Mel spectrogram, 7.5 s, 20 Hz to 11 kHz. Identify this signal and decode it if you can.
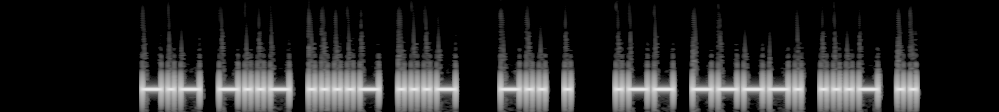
Morse code, heard as a keyed tone, about 25 wpm, 700 Hz. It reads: KX4V DE W9VI
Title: USA Callsign DE Callsign - 4 Characters - 25wpm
